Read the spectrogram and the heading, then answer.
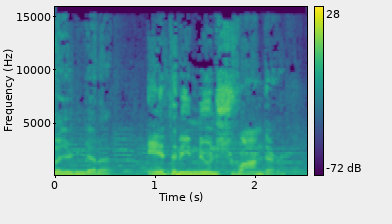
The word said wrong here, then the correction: Neuenschwander: Ah, you didn't pronounce it right. An- Anthony. Anthony Neuenschwander. It's, it's N E U E N. It's Neuenschwander. Anthony Neuenschwander.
